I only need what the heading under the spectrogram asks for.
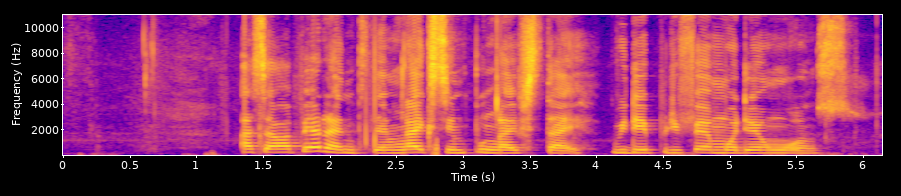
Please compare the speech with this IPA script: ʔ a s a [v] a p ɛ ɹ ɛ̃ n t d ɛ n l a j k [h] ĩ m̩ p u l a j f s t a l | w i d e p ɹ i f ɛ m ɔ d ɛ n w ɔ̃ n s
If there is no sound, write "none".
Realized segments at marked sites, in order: w, s

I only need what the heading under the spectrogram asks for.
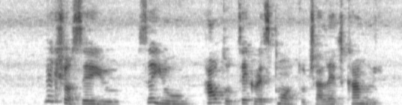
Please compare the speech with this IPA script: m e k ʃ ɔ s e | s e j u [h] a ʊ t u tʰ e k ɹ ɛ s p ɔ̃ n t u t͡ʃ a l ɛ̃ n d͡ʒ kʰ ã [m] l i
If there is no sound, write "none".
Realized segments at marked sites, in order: h, m

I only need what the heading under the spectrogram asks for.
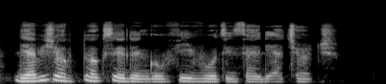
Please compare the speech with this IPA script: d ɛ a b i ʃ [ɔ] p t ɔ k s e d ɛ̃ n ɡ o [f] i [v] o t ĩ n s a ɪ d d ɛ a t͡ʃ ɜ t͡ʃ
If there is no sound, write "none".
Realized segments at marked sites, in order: ɔ, f, v

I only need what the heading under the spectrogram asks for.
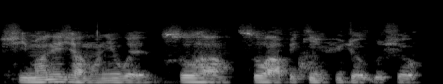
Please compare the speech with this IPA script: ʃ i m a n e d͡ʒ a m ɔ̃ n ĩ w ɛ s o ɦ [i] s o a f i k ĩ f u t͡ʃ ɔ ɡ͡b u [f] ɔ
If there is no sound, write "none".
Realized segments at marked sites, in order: a, ʃ

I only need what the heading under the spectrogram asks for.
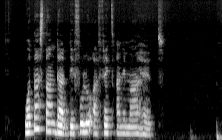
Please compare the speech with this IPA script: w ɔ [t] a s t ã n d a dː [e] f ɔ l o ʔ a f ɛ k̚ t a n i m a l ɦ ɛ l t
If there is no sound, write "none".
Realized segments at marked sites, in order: t, e

